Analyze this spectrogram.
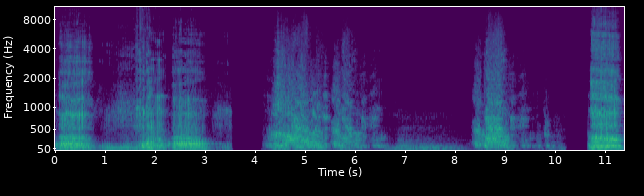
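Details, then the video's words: {'caption': 'Lion roaring in separate grainy, deep bursts broken by abrupt silent gaps; a longer rumbling stretch in the middle and a final loud roar at the end.'} "How does a lion roar?"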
